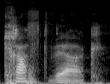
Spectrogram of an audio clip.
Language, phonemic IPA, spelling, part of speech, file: German, /ˈkʁaftvɛʁk/, Kraftwerk, noun, De-Kraftwerk.ogg
- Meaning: power station, power plant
